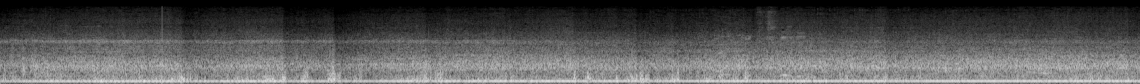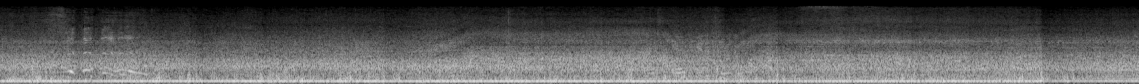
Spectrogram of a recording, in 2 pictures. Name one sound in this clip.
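Tyres roar steadily on a highway.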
